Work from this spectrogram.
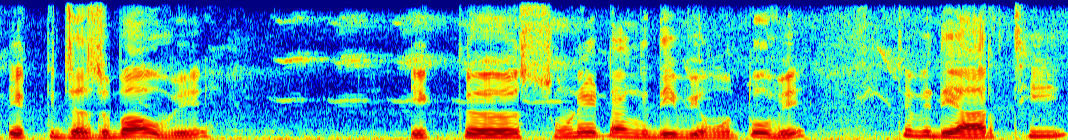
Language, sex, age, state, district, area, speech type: Punjabi, male, 18-30, Punjab, Gurdaspur, rural, spontaneous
